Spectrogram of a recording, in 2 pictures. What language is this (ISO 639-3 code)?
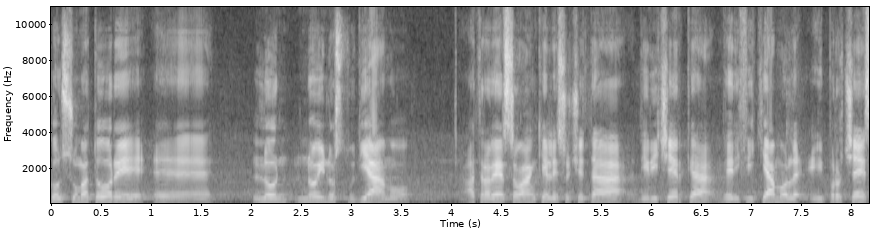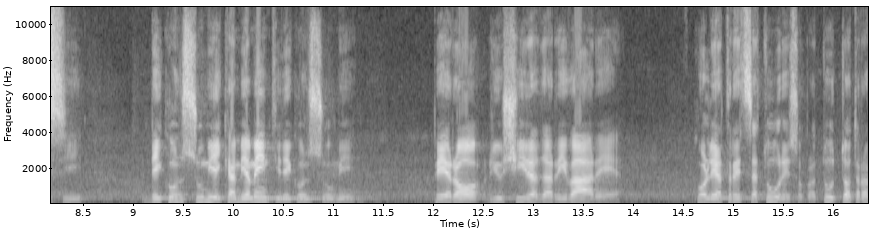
ita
